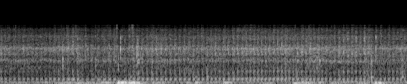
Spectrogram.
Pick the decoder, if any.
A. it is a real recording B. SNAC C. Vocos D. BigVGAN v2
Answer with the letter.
A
